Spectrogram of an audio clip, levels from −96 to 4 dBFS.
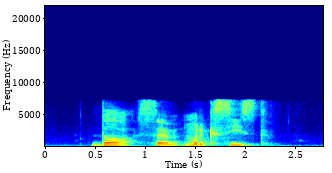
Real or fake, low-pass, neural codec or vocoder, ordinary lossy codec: fake; 7.2 kHz; codec, 16 kHz, 2 kbps, X-Codec, HuBERT features, trained on LibriSpeech; AAC, 32 kbps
